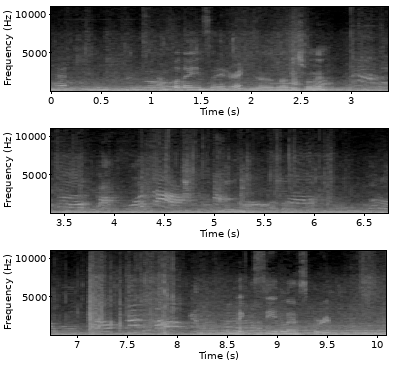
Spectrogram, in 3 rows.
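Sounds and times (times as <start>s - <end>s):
steady low hum: 0.0s - 7.3s
children chattering: 2.0s - 9.0s.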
